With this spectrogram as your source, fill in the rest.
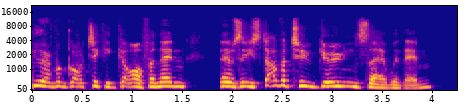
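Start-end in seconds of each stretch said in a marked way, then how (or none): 0.0-1.2 play-acted angry, irate, scolding tone. Retelling how a train conductor kept shouting at him, imitating an angry shout. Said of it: "he got angry and he kept on shouting at me".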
